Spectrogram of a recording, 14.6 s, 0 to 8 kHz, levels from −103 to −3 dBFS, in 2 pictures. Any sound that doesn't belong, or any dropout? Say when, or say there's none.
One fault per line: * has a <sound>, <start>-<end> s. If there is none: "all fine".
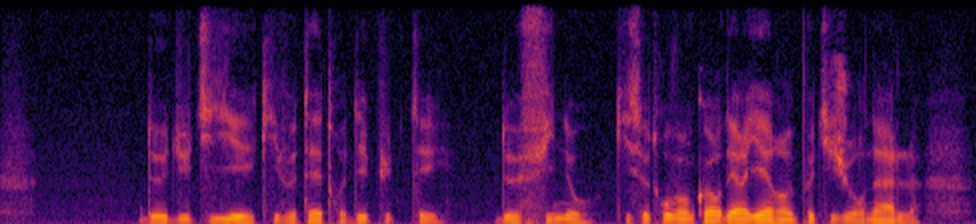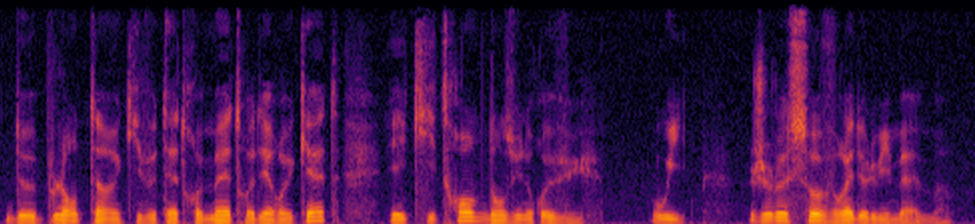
all fine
